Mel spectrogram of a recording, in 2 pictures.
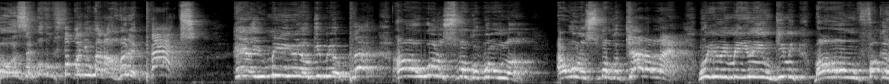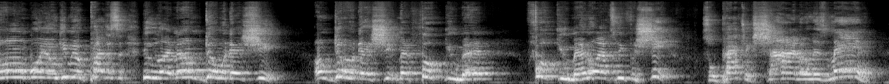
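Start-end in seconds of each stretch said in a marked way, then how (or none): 0.4-10.0 very high-pitched, incredulous mimicked yelling; arguing. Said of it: "They was on that bitch arguing". 10.6-15.7 high, fed-up retold outburst; arguing. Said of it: "They was on that bitch arguing".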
